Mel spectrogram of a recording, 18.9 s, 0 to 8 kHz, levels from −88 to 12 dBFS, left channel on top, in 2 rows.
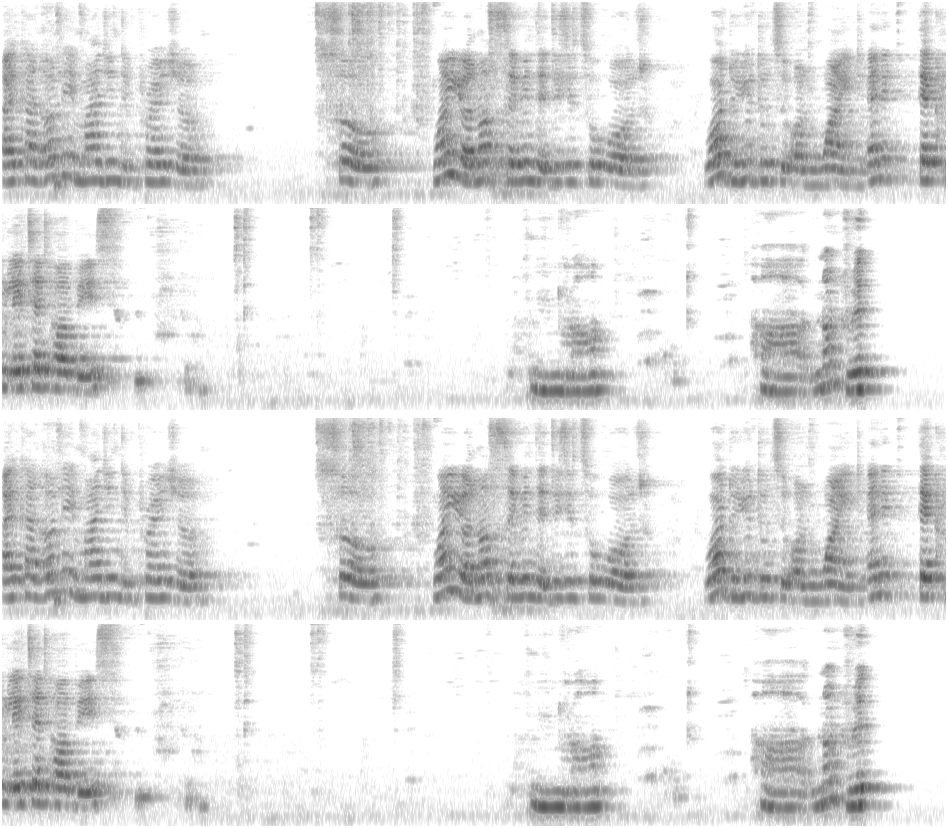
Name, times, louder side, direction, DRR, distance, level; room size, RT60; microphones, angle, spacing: voice 1, 0.0-2.1 3.2-4.0 4.3-6.6 7.0-10.7 11.0-11.1, equal, 5° right, 1.0 m, -33 dB
voice 2, 3.1-3.6 4.1-4.3 4.9-5.1 10.8-10.9 14.7-15.5 16.9-18.1, right 1 dB, 85° left, 1.9 m, -33 dB
3.6 x 3.0 x 4.7 m
head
